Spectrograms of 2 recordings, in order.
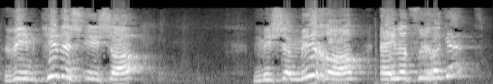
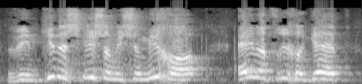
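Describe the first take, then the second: First: There is a pause right after Isha. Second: It runs on with no pause after Isha.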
